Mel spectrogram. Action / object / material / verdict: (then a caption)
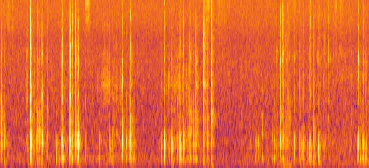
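scrape / plastic hair brush / plastic / none. Long nails strum and scratch the bristles of a pink plastic hair brush. Quick clusters of dry, crisp clicks and scratchy ticks come in bursts separated by short quiet pauses, with a mid-range body and bright high edges. Each flick dies away almost instantly.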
